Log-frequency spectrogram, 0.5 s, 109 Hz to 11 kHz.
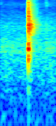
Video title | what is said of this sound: మామిడి చెట్లకు నీళ్లు పడుతున్నాం 🥭 - Watering My Mango Trees! -- Day 11 | ఇటు కొడితే సౌండ్ వస్తుంది, దీని సౌండ్ ఎట్లా వస్తుంది?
